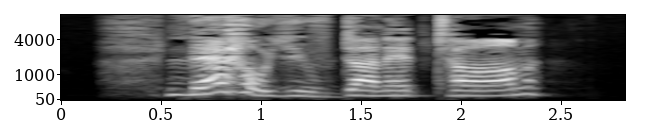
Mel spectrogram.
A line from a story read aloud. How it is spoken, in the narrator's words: cried Rhett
